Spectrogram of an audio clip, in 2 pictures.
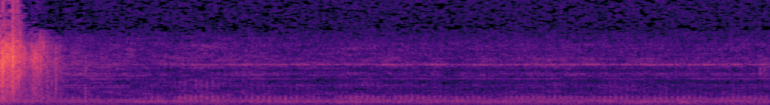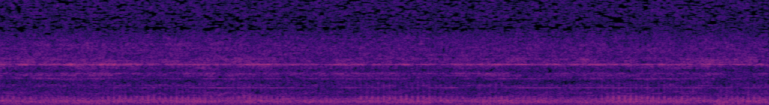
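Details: Stray cat living on the street purring close up, a soft continuous rumbling throb that holds steady for ten seconds beneath a constant low electrical hum, opening with a brief burst of handling noise.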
